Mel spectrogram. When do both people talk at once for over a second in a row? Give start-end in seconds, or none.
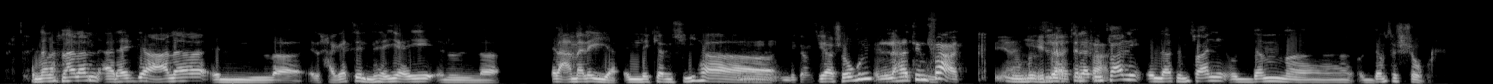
10.0-11.3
